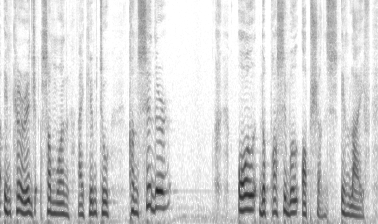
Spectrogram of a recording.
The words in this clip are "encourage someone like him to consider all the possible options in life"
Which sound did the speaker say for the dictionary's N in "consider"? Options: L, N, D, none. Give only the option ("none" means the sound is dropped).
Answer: N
